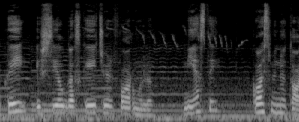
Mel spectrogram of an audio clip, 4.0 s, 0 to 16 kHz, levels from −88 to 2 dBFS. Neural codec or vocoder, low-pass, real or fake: vocoder, 44.1 kHz, 128 mel bands every 256 samples, BigVGAN v2; 14.4 kHz; fake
